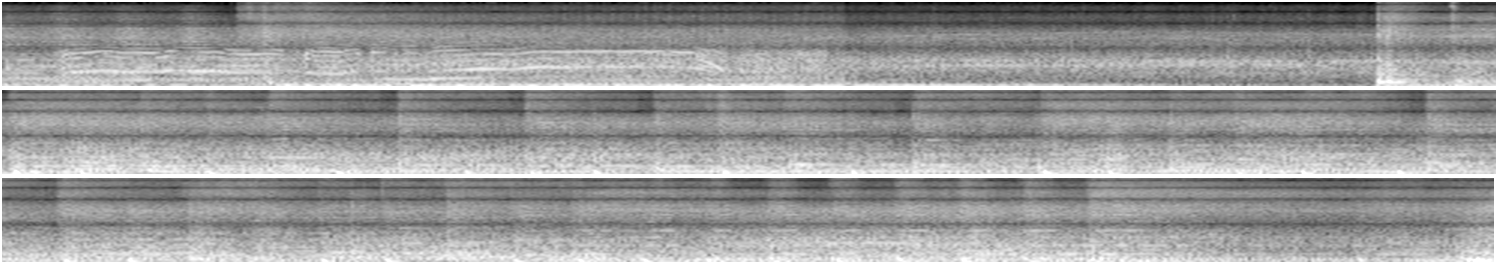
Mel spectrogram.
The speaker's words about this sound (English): Pressure is building in Watkins Glen. Truex is out of fuel. Truex is out. The crowd roars. They're going to see for the first time Chase Elliott win the Funster Energy Cup Series.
